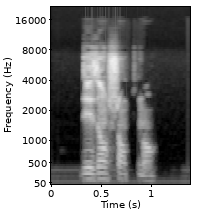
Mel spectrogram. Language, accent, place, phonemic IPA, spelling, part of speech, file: French, France, Lyon, /de.zɑ̃.ʃɑ̃t.mɑ̃/, désenchantement, noun, LL-Q150 (fra)-désenchantement.wav
- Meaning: disenchantment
